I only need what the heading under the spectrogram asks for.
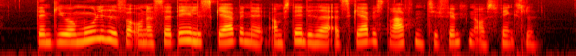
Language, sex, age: Danish, female, 25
